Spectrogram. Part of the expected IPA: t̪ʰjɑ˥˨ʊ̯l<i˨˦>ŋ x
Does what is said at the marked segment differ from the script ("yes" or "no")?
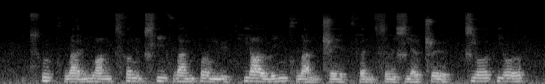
yes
